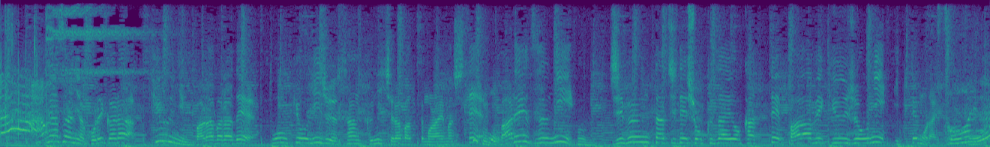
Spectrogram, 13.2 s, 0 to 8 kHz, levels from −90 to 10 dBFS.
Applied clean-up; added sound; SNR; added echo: none; none; none; none.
